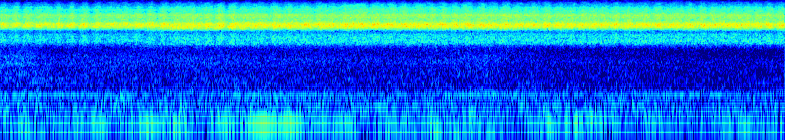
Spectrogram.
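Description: Cicadas sing a steady, high, shrill buzzing drone that holds unbroken throughout.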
